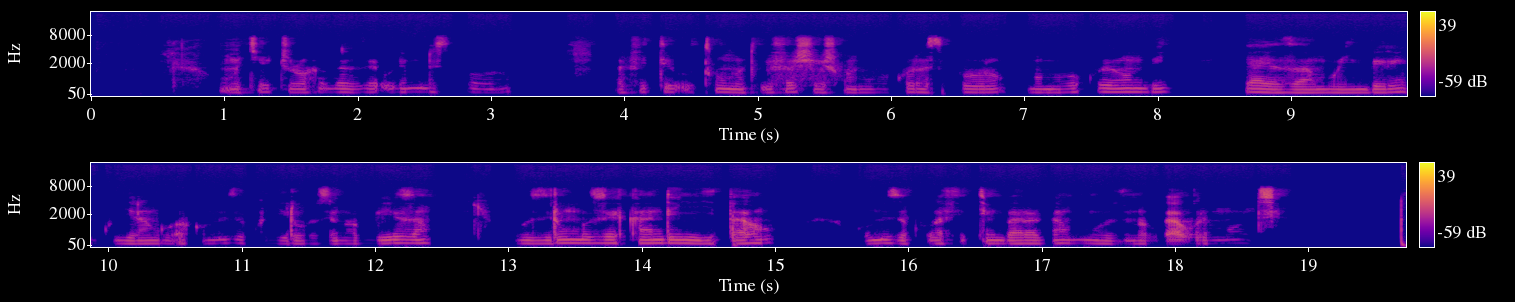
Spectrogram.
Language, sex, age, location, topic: Kinyarwanda, male, 25-35, Kigali, health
